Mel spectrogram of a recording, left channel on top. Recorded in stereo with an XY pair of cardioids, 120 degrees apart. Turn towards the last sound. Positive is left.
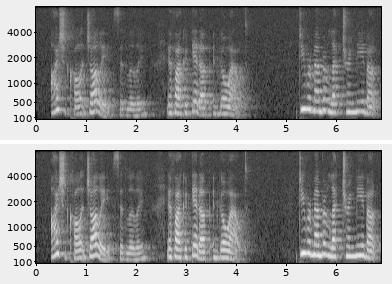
turn(degrees=-35)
